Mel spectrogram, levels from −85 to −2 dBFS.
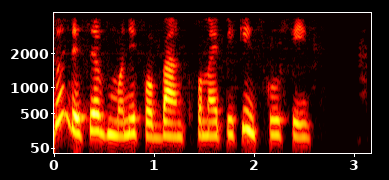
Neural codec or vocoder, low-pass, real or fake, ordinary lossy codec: none; 3.6 kHz; real; none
